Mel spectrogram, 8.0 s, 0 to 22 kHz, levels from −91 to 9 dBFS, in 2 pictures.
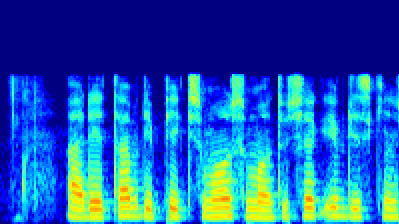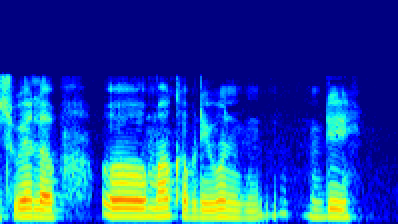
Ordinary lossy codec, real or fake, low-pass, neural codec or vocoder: none; real; 5.4 kHz; none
